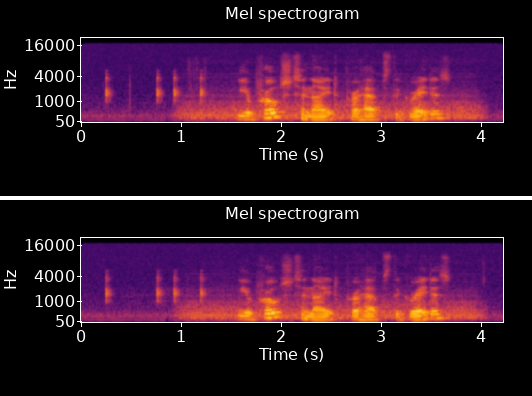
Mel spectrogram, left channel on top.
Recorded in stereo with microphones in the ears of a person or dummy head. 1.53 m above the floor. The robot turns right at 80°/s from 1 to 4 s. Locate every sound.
0.2 s typing on a keyboard: 10° left (ahead or behind), 1.3 m; by 1.3 s 20° left (ahead or behind), 1.3 m
1.6 s a man speaking: 20° left, 0.7 m; by 3.7 s 170° right, 0.7 m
